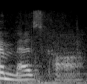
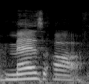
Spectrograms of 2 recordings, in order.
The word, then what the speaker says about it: Mezoff: Rebecca Mezkoff. Here, let me show you. Oh, sorry, Mez-Off. I was saying it wrong.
